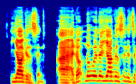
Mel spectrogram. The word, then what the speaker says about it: Jorgensen: I don't know whether Jorgensen is the correct pronunciation again, because when he introduced himself, he pronounced his name as Jorgensen. The J wasn't pronounced as Y.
